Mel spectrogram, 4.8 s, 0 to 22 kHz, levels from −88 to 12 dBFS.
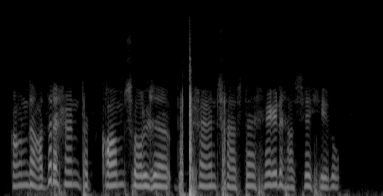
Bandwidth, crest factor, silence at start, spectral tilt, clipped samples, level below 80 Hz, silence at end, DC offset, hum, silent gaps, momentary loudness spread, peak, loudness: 12 kHz; 30 dB; 0.15 s; -6.5 dB/octave; under 0.1%; -48 dBFS; 0.55 s; under 0.1%; none; none; 10 LU; -10 dBFS; -40 LUFS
